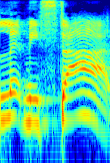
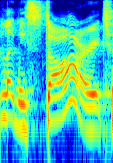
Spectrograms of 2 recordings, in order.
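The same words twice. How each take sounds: First: The r in start is dropped. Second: The r in start is pronounced. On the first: "So she took the R out"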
